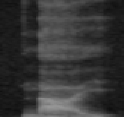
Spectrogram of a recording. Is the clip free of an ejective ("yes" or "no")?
yes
